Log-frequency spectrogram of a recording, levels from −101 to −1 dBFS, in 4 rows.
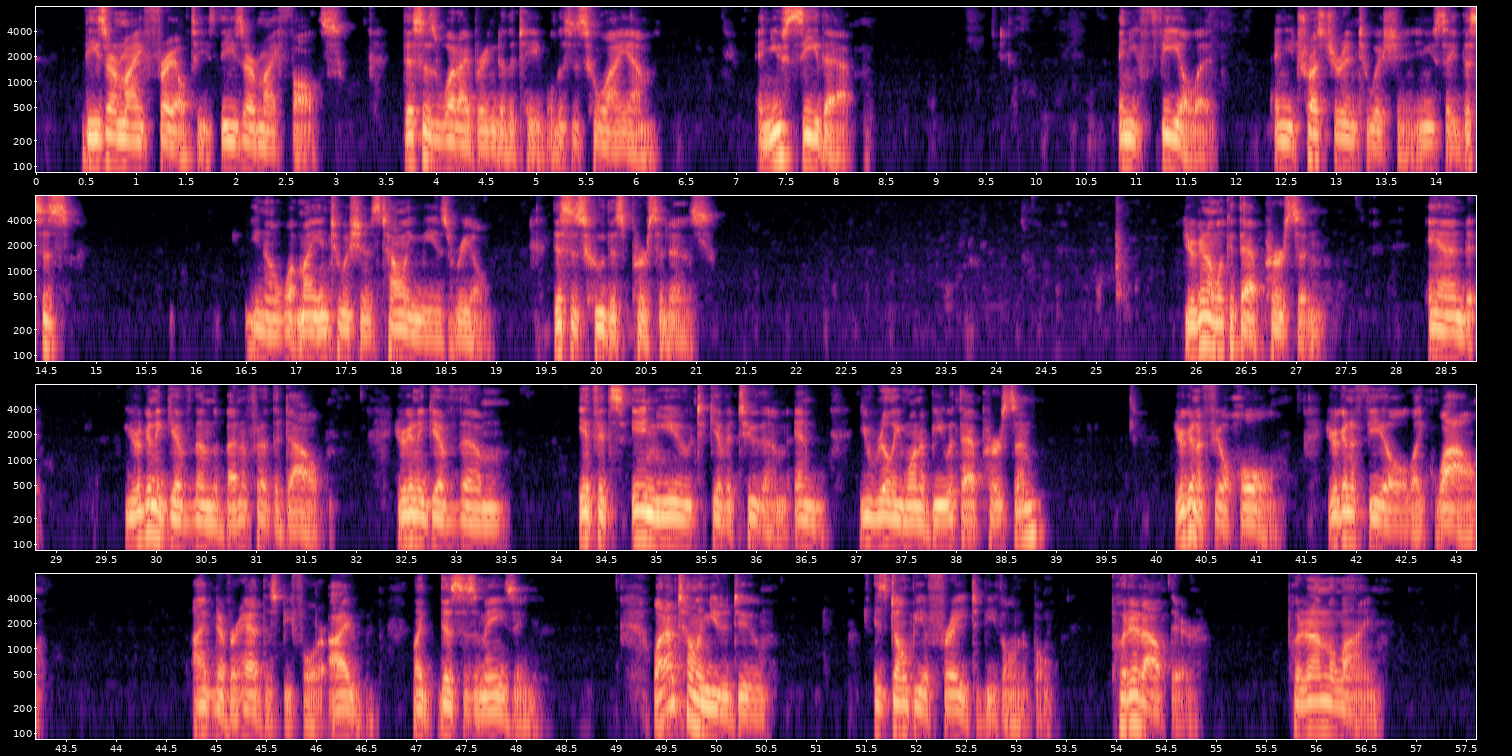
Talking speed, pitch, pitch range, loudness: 145 wpm, 95 Hz, 90-105 Hz, -20 LUFS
